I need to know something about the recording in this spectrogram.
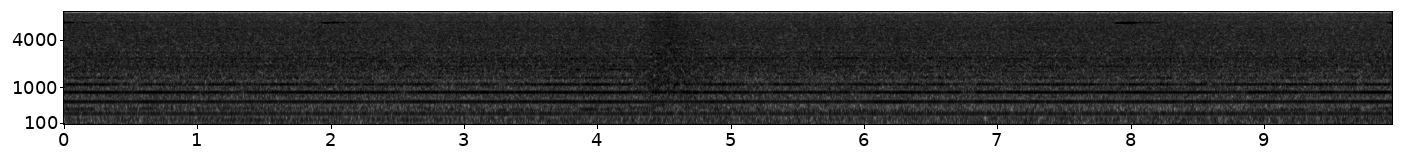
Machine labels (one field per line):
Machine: fan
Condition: normal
